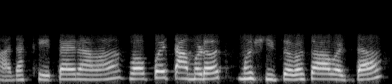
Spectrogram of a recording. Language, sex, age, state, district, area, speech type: Goan Konkani, female, 18-30, Goa, Tiswadi, rural, conversation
